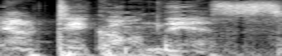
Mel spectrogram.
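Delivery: quiet, slow whispering.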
